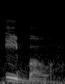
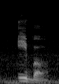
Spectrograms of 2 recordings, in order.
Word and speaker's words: Igbo: ethnic group known as the ebola okay igbo it's spelled igbo all right so now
